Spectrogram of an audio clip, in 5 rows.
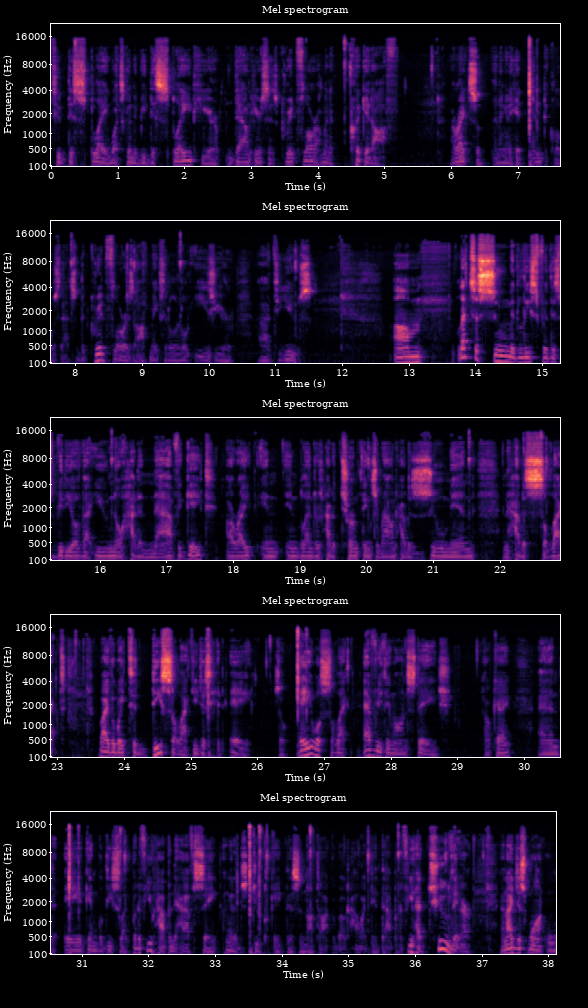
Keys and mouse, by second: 7.1 n, 25.2 a, 26.5 a, 30.7 a, 33.4 shift+d, 34.3-36.7 drag.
